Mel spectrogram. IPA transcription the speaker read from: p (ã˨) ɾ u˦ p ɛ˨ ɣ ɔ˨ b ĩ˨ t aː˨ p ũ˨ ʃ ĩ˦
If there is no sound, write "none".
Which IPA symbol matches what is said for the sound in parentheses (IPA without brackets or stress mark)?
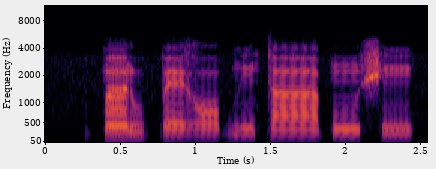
ã˦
